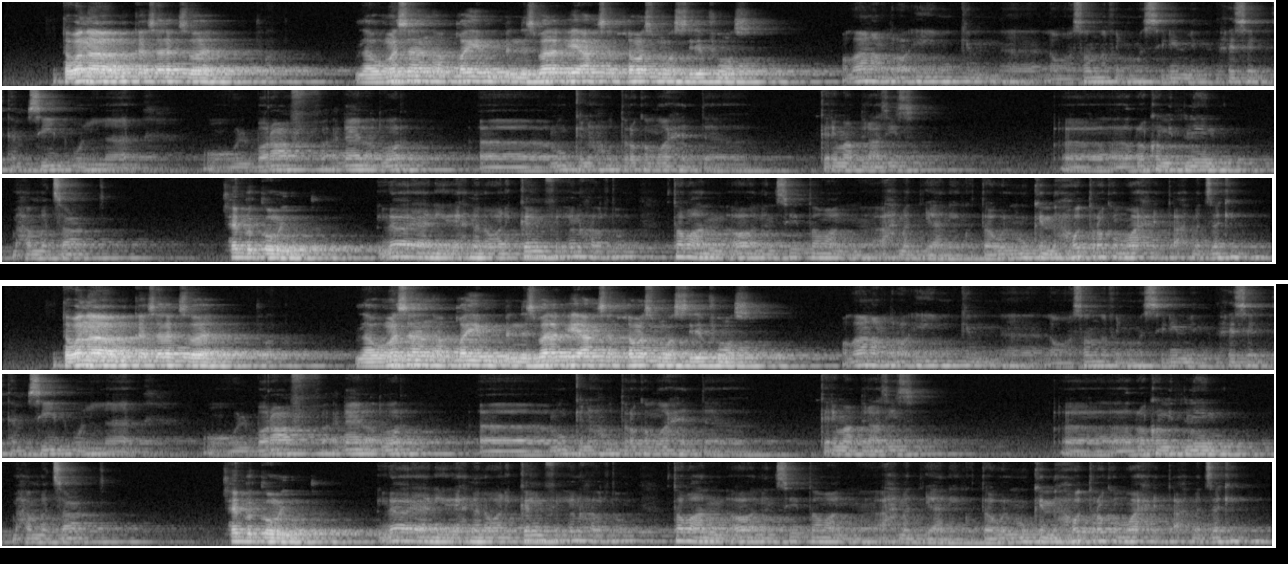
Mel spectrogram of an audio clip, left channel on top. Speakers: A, on the right; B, on the left.
A: طب انا ممكن اسالك سؤال
B: اتفضل
A: لو مثلا هقيم بالنسبه لك ايه احسن خمس ممثلين في مصر
B: والله أنا عن رأيي ممكن آه، لو هصنف الممثلين من حيث التمثيل وال والبراعة في أداء الأدوار آه، ممكن أحط رقم واحد آه، كريم عبد العزيز آه، رقم اتنين محمد سعد
A: تحب
B: رقم
A: الكوميدي
B: لا يعني احنا لو هنتكلم في اللي أنا حضرتهم طبعا اه أنا نسيت طبعا آه، أحمد يعني كنت أقول ممكن أحط رقم واحد أحمد زكي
